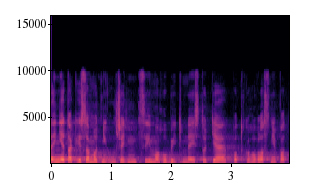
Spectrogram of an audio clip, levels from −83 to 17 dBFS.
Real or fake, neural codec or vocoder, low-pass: real; none; 9.9 kHz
